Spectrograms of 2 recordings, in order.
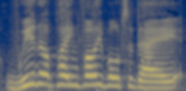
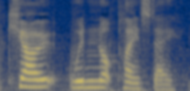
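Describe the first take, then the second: First: Put-on loud, firm call to the kids; firm teacher voice. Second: Slow, patient repeat; patient teacher. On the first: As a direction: stress on not. Teacher settling excited kids. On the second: Acted. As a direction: spell it out calmly for one child. Teacher repeating to one child.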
